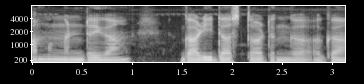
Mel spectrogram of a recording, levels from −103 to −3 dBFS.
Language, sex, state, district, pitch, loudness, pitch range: Wancho, male, Arunachal Pradesh, Longding, 110 Hz, -19 LUFS, 105-115 Hz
